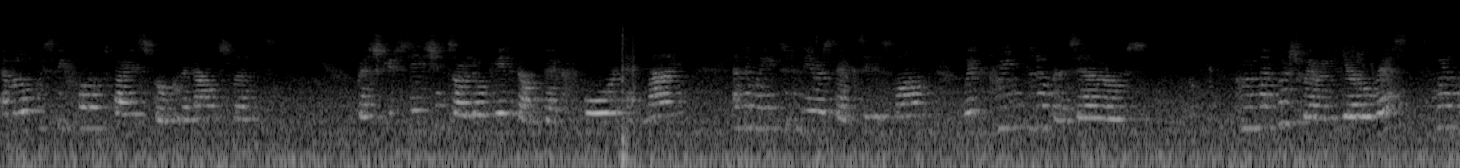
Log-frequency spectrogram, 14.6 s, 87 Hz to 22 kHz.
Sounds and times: ferry leaving the port 0.1 - 14.6
announcements 4.6 - 11.3

